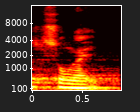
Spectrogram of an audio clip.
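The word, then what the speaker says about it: sungai: নদীকে বলা হয় সুঙ্গাই। সুঙ্গাই অনেকে ভুল করে উচ্চারণ ভুল করে বলে সুঙ্গাই, হ্যাঁ বিষয়টা এমন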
